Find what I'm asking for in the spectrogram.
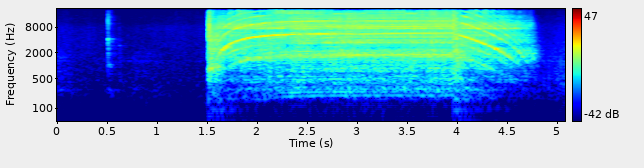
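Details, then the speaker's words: Mercury boat engine starter motor, cleaned, regreased and fitted with a new solenoid after the boat sank, bench-tested off the engine: a sharp click, then a bright steady high whir for three seconds, winding down smoothly, slightly jumpy; starter runs normally. "Well, it's a bit jumpy, isn't it? Well, that sounds alright to me."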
